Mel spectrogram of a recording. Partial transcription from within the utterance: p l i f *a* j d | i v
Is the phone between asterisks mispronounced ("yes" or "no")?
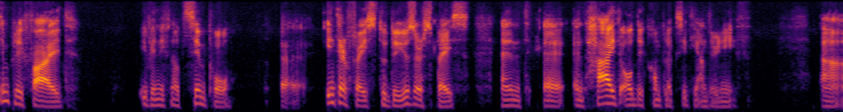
no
